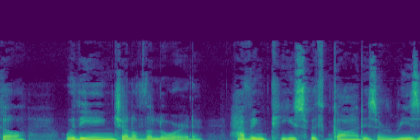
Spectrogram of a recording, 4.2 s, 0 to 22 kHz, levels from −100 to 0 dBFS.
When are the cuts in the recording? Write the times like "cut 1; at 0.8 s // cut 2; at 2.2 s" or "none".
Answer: cut 1; at 2.2 s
